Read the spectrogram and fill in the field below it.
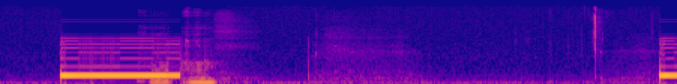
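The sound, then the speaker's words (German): A telephone ringback tone rings out unanswered: one steady one-second tone, a long silent pause of about four seconds, then the next tone starting. A brief murmur follows the first ring. “Jetzt bin ich schuld hier, oder was? Weil der nicht rangeht.”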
